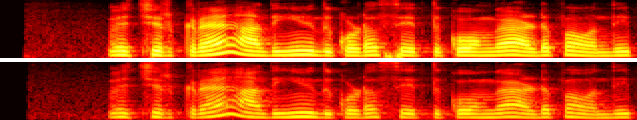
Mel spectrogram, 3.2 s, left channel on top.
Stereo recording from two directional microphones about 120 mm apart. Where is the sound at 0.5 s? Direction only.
50° left (ahead or behind).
